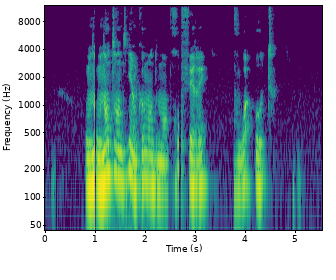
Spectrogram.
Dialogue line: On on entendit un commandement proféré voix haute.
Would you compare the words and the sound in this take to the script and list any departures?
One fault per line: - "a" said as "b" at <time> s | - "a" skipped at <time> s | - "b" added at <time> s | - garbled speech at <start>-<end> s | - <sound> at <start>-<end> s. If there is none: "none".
- dropout at 2.7-2.7 s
